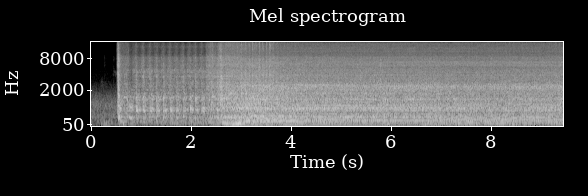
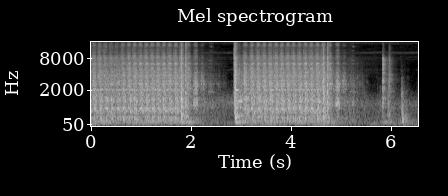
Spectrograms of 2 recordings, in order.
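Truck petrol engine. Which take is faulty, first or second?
second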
